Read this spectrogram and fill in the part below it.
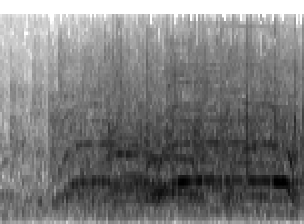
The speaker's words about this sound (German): Okay, der Schwabe klatscht, aber sonst.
